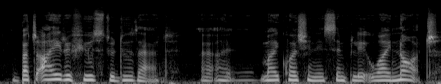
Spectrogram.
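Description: Somewhat breathy and at a medium pitch, a woman speaks at a fairly slow pace with fairly even intonation on a very clean recording with a silent background. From Kenya, Somali family. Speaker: presidential candidate and graduate student. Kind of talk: interview. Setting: studio.

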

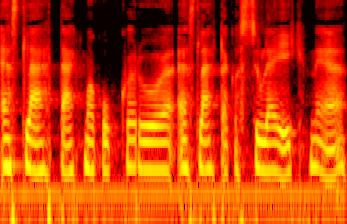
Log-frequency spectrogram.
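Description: The woman talks at a fairly slow pace. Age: 30s. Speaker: fitness coach and podcaster. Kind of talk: motivational monologue.

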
